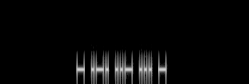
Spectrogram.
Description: Morse code, heard as a keyed tone, about 50 wpm, 700 Hz. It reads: TRUST
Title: Top 1751-2000 Words 50wpm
